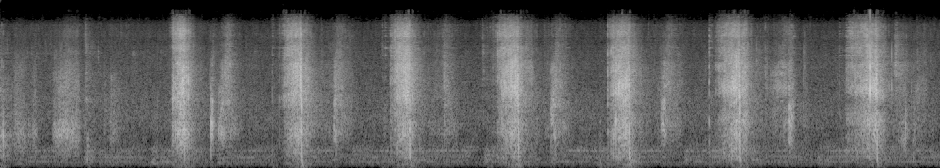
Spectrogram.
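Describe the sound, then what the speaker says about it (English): A knife cuts through an onion in a kitchen, making a string of crisp, rhythmic chopping and crunching strokes at close range, with light handling noise between cuts. "Let's go here, cut this onion"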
